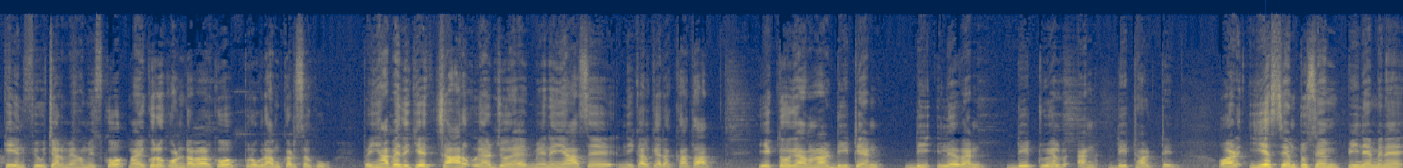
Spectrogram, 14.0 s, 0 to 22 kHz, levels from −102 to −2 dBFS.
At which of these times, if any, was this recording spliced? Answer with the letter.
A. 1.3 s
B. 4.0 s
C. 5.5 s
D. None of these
A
